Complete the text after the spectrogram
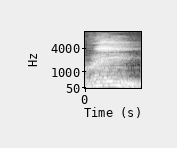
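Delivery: রেইন with the vowel gliding from e into i; correct pronunciation. Shown as a demonstration. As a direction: say রেইন as "re-in", with an "ei" glide. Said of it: "উচ্চারণটা হবে".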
